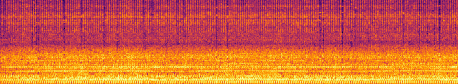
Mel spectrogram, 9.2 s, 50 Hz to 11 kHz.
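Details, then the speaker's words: 4.5 HP Tecumseh Craftsman push mower after a new air filter, a little low on gas. Steady single-cylinder buzz with even firing, no surging or misses; it sounds better now, normal running. "Oh better now it sounds good"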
